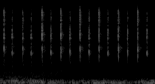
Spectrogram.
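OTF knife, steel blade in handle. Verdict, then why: Loose. A budget OTF knife with a steel blade in its handle is shaken front to back, giving rapid, bright metallic rattling clicks of about 17 quick ticks as the loose blade shifts inside. The rattle shows more blade play than expected, though the knife is still usable.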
